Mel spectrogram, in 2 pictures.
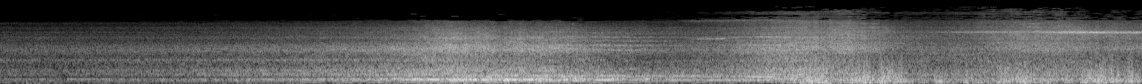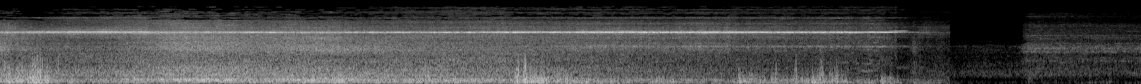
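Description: A PKP EP07 electric locomotive and its passenger coaches running into the station, growing louder as they approach, then rumbling and clattering past. A steady high-pitched squeal from the wheels and brakes carries on for about ten seconds as the train slows to a stop. The sound cuts off abruptly near the end.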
